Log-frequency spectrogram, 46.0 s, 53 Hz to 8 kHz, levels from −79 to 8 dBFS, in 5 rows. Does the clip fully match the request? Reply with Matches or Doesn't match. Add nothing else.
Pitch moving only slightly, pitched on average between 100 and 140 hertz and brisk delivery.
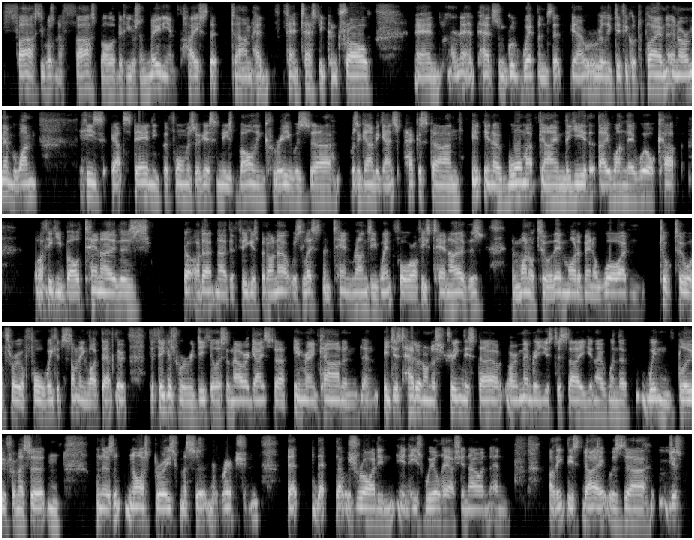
Matches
